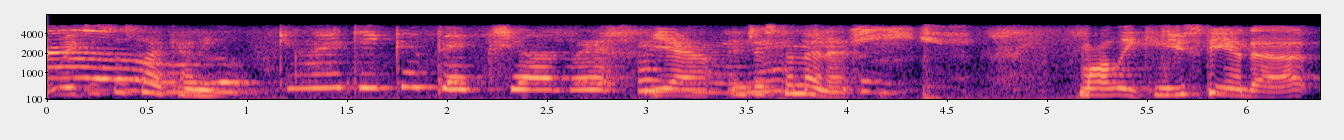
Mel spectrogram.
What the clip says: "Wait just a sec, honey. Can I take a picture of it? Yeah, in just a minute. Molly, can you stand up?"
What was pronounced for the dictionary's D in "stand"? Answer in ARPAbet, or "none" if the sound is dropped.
D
